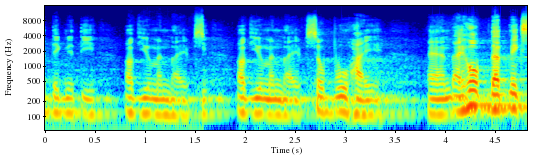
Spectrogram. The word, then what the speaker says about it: buhay: Because if you spell it out, it's phonetically the word for life in Filipino. B-U-H-A-I, buhay.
